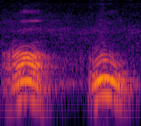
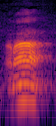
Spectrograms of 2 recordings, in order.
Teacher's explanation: Ketika fathah atau dhammah dia tebal, ro, ru, ya, nggak boleh ra kecuali di qiraat yang lain.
